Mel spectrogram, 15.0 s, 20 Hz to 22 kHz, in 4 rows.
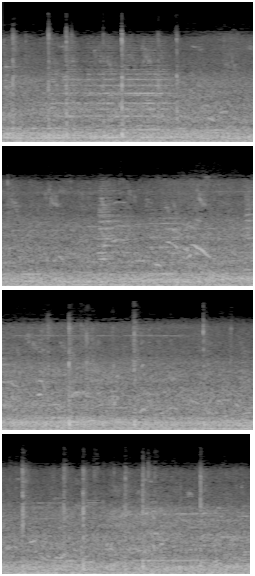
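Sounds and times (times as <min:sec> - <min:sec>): traffic hum: 0:00.0 - 0:15.0
light sharp clicks: 0:10.4 - 0:14.5.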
